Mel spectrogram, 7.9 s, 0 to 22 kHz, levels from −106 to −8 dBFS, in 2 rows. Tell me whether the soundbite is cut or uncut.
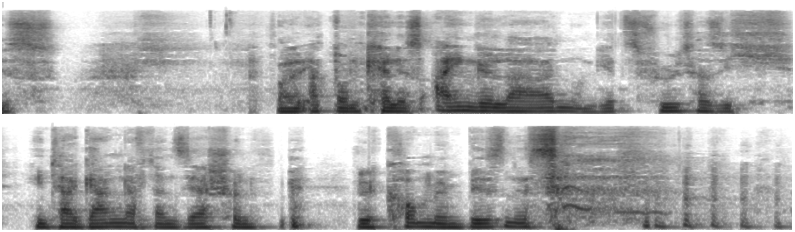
cut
